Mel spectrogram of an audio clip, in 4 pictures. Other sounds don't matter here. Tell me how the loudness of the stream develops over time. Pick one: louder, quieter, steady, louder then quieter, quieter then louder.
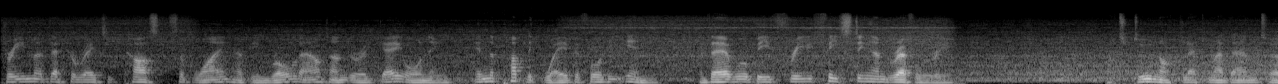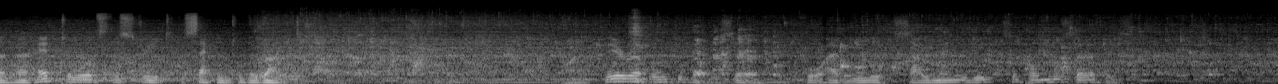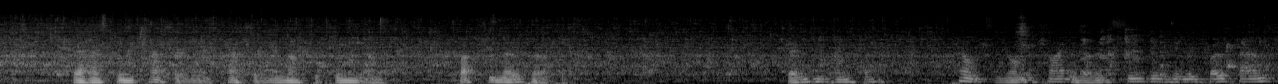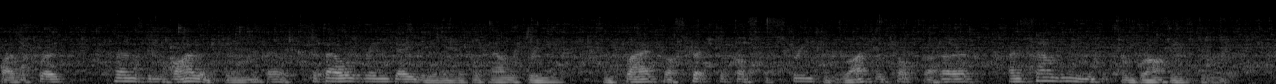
louder then quieter.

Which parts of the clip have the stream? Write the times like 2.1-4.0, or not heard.
0.0-51.0.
